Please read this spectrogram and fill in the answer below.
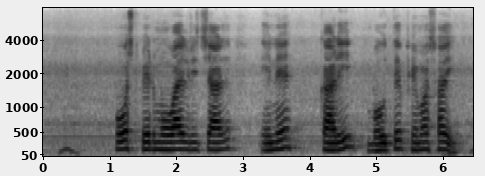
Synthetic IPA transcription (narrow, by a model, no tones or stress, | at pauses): posʈpeɖmobailɾit͡ʃaɾd͡ʒ | ene | kaɽibʱəɦut̪epʰeməsɦəj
